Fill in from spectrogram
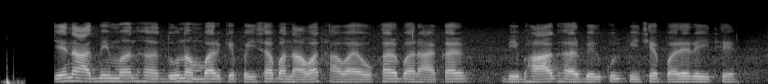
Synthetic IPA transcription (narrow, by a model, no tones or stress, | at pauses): d͡ʒenaːd̪mimənɦəd̪unə̃mbəɾkepəɪsabɐnaːʋat̪ʰaʋaeoːkʰəɾbəɾaːkəɾ | bɪbʱaːɡɦɐɾbɪlkʊlpiːt͡ʃʰepəɾeɾɐɦit̪ʰeː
